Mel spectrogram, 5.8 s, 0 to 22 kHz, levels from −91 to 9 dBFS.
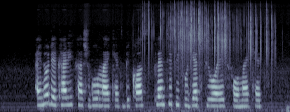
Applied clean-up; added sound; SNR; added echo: none; Glass; 11 dB; none.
